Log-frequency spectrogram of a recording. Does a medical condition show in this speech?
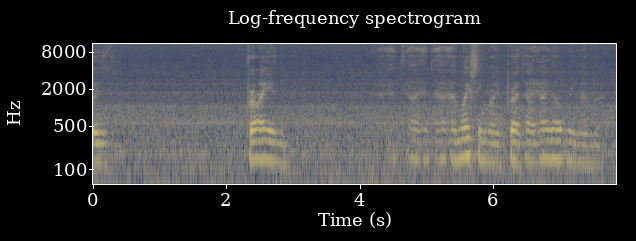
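Yes: Parkinson's disease; very poor memory.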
